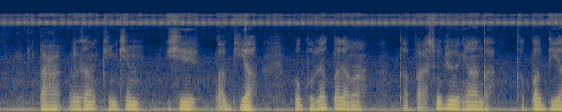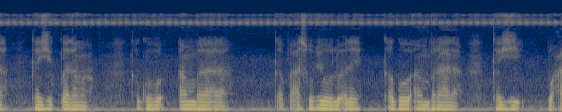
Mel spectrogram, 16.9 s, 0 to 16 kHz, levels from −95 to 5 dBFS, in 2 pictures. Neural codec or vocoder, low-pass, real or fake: vocoder, 22.05 kHz, 80 mel bands, Vocos; 9.9 kHz; fake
